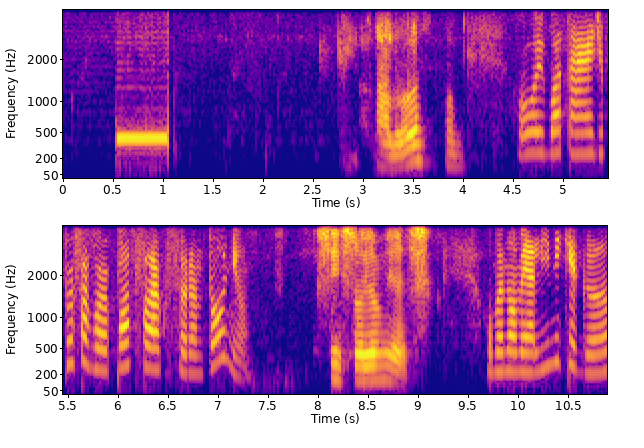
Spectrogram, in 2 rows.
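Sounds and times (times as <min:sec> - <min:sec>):
telephone ringing tone beep of an outgoing call: 0:00.5 - 0:01.1
speech: 0:03.1 - 0:07.4, 0:08.1 - 0:09.0, 0:09.7 - 0:10.8.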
